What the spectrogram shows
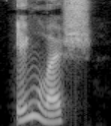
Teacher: the word English has the stress on the first syllable, ing. The word improve has the stress on the second syllable, prove.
